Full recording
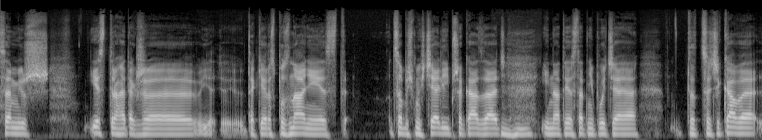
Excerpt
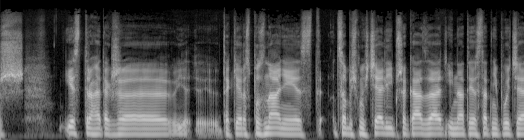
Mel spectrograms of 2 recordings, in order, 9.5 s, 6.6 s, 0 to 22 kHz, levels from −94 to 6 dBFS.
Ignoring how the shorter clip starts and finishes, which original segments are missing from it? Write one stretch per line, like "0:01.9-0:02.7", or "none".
0:04.4-0:04.8
0:06.2-0:06.7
